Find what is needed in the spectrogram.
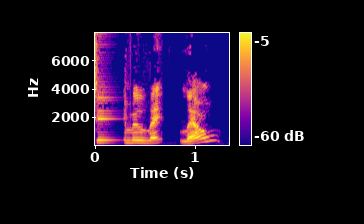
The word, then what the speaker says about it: Simu Liu: Who I believe is pronounced Simu Liu, Simu Liu, okay. – Simu Liu, this is the first time I've seen him.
